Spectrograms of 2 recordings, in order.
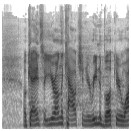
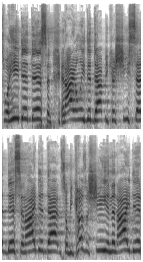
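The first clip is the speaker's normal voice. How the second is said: whiny excuses; 11 semitones higher than usual. Retold or imitated. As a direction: bicker like a kid shifting blame. Kids blaming each other.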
